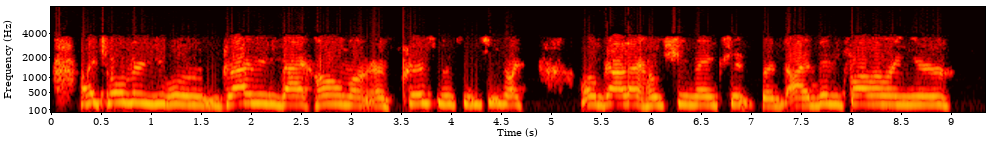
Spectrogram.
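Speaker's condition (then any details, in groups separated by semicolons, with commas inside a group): Cerebral palsy; lifelong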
